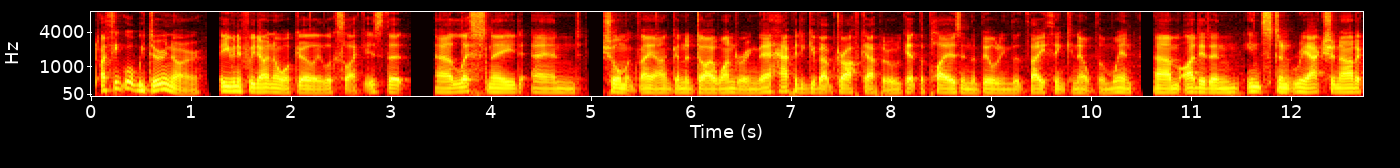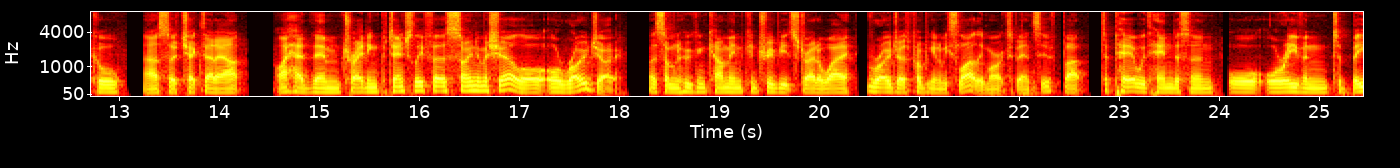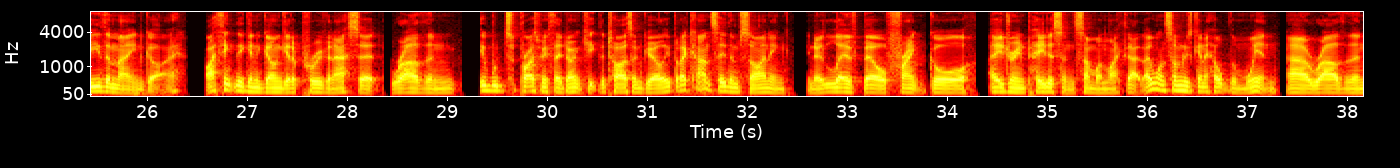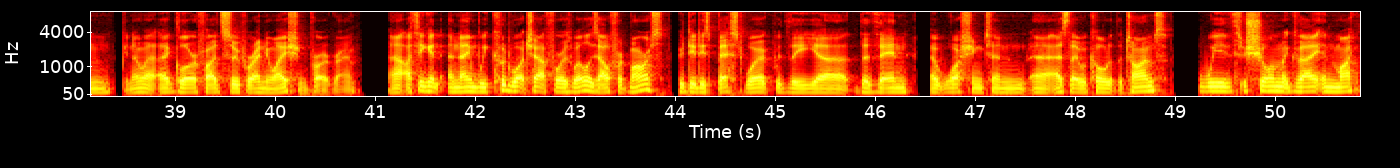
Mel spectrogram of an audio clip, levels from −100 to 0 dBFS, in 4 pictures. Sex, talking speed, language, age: male, 240 wpm, English, 20-39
